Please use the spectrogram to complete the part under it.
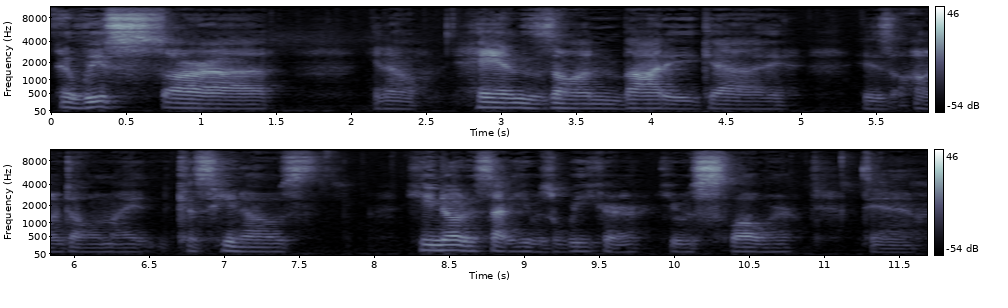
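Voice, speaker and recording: A drunk man talks through his reactions in a lowish voice. He takes his time, speaking slowly and loosely with plenty of slang and cursing, like a casual online reaction host. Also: fairly even intonation, fairly bright tone. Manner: heavy swearing and slang.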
